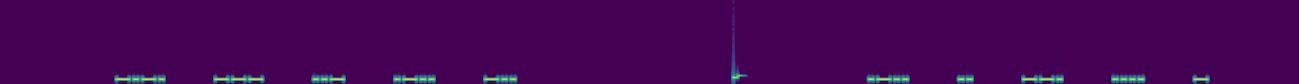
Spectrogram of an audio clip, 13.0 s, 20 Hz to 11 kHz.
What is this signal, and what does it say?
Morse code, heard as a keyed tone, about 28 wpm, spaced as for 13 wpm, 690 Hz. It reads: COULD LIGHT
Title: 4x Character Spacing - Top 200 Words - 28wpm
